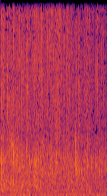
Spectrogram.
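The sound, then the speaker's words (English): Hand clapping from a church audience during a service: a dense, even patter of many hands that stays at a steady level for the whole stretch. “So church, why don't we clap our hands for all of those who have joined us through television.”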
